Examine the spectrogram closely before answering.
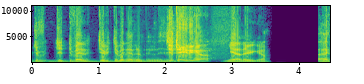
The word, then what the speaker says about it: Jadeveon: Jadeveon.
